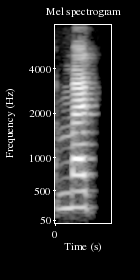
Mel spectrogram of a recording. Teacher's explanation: Ta will cut off the sound abruptly.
